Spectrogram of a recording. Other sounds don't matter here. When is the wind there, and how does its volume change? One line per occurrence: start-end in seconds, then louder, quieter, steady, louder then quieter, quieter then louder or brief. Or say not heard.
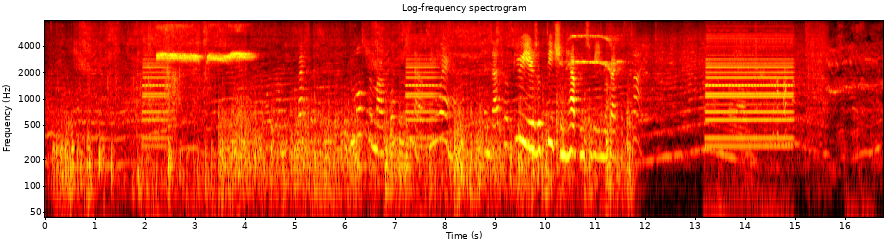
0.0-11.8 steady.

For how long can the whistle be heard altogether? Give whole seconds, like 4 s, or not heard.
4 s.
